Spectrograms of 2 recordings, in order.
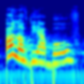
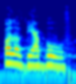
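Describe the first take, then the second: First: Louder incredulous rise on All of the above?; can't believe everyone picked all of them; surprised question. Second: Said in the usual way. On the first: Real, not acted. Reacts to poll result in disbelief.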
